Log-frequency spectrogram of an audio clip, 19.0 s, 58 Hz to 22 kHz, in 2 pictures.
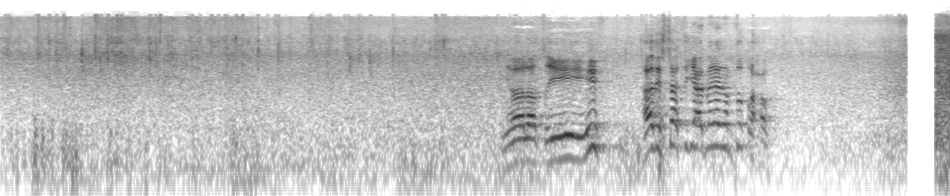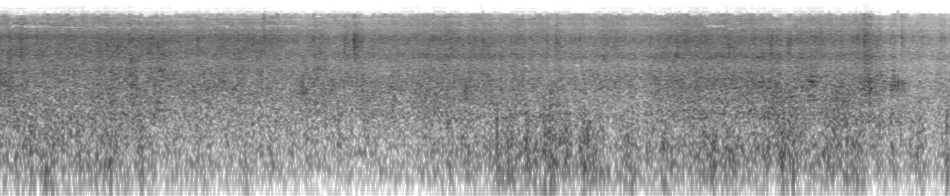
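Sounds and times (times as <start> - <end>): hail and heavy rain pelting: 9.4 - 19.0.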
